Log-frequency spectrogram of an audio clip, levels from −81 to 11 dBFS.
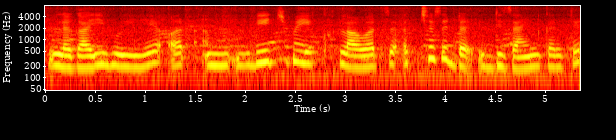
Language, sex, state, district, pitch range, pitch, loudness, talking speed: Hindi, female, Odisha, Malkangiri, 195-235 Hz, 215 Hz, -16 LUFS, 145 wpm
